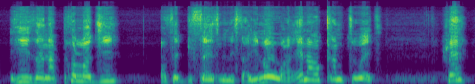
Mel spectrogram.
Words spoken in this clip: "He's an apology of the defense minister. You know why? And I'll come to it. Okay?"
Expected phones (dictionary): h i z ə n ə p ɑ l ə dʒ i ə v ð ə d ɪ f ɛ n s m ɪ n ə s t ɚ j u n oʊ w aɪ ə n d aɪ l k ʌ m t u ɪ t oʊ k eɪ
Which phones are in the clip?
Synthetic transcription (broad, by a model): h i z ə n ə p ɑ l ə dʒ i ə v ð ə d ɪ f ɛ n s m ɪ n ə s t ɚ j u n oʊ w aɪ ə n aɪ w k ʌ m t u ɪ t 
